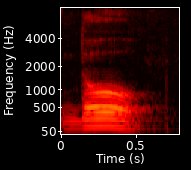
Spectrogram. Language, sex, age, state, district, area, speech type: Hindi, male, 60+, Rajasthan, Jaipur, urban, read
